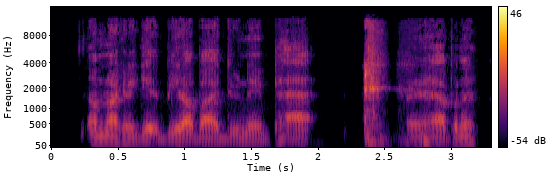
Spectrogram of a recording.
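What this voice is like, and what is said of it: Funny put-on accent. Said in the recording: “Trying out a funny little accent there.”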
